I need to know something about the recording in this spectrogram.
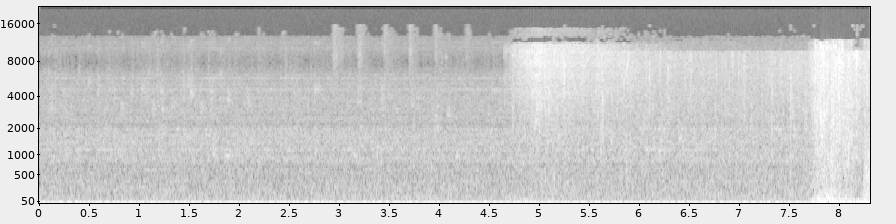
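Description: Footsteps patter quickly on sand.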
